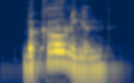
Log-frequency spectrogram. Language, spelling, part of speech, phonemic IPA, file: Dutch, bekroningen, noun, /bəˈkronɪŋə(n)/, Nl-bekroningen.ogg
- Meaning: plural of bekroning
